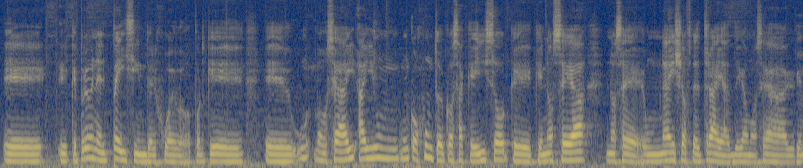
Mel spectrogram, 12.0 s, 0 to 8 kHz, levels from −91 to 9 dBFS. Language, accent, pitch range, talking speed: Spanish, Argentinian, 120-145 Hz, 185 wpm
